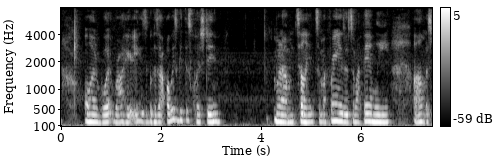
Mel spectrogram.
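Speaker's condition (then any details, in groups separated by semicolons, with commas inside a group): No condition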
